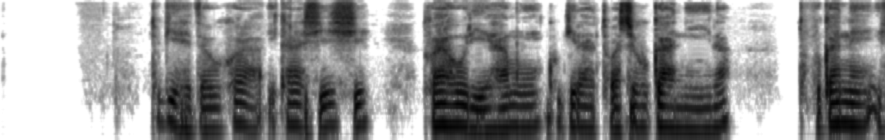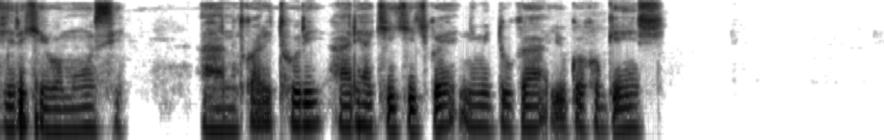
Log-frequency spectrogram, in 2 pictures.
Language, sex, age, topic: Rundi, male, 18-24, education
